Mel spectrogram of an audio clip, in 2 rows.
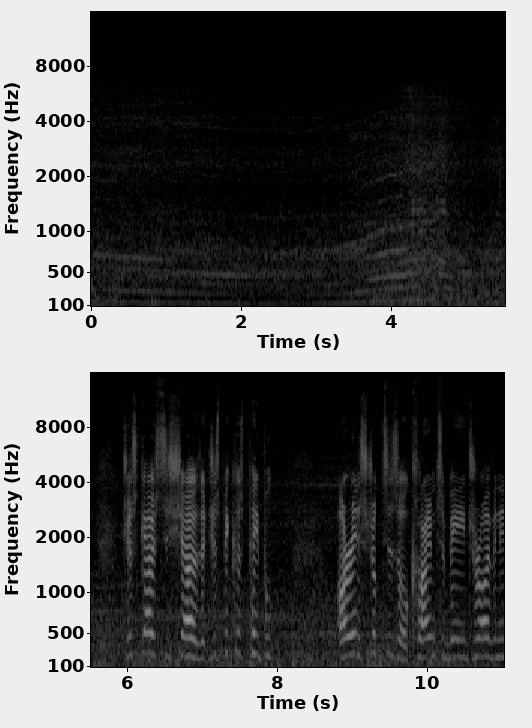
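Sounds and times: motorcycle engine accelerating: 0:03.0 - 0:06.0.

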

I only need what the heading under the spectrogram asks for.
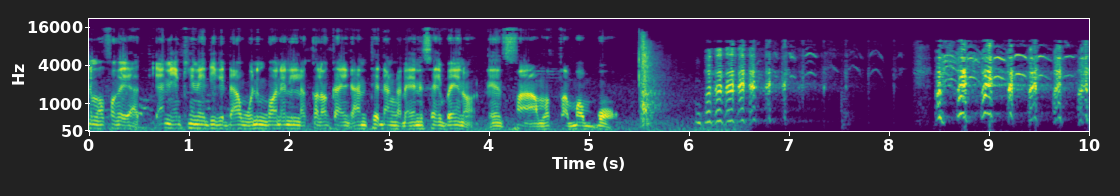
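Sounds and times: person snickering laughs: 0:06.1 - 0:10.0.

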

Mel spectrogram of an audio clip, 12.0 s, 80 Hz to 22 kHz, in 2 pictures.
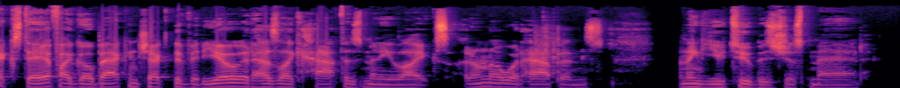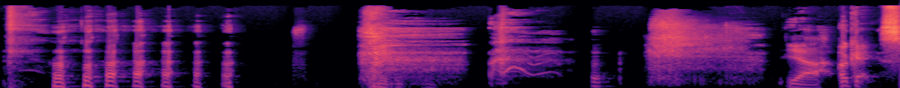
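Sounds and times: man laughing: 0:06.0 - 0:10.2
breathy sigh: 0:08.4 - 0:09.3.

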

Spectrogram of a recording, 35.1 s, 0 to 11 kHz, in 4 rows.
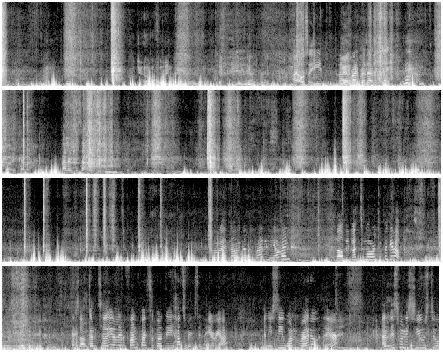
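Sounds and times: people laughing: 0:04.2 - 0:05.8, 0:26.3 - 0:27.5
shovel scraping wet gravel: 0:08.6 - 0:09.4, 0:10.0 - 0:13.6, 0:14.5 - 0:15.0, 0:26.3 - 0:27.0.

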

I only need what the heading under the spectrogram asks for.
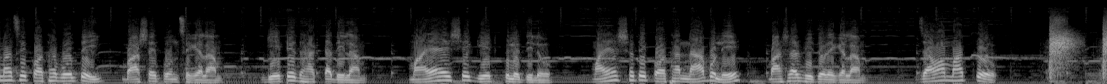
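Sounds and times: soft background music: 0:00.0 - 0:11.0
hand slapping a cheek: 0:10.4 - 0:11.0.

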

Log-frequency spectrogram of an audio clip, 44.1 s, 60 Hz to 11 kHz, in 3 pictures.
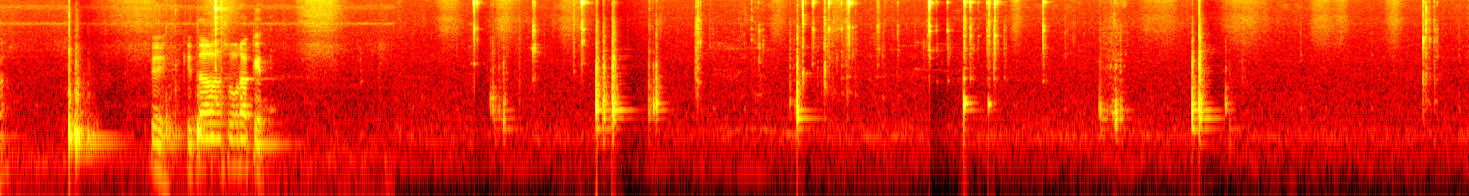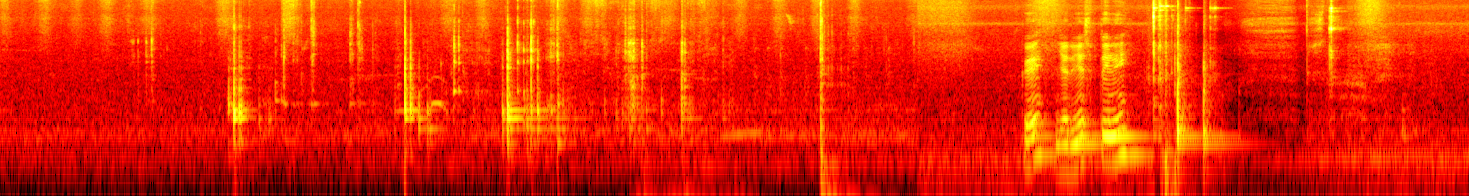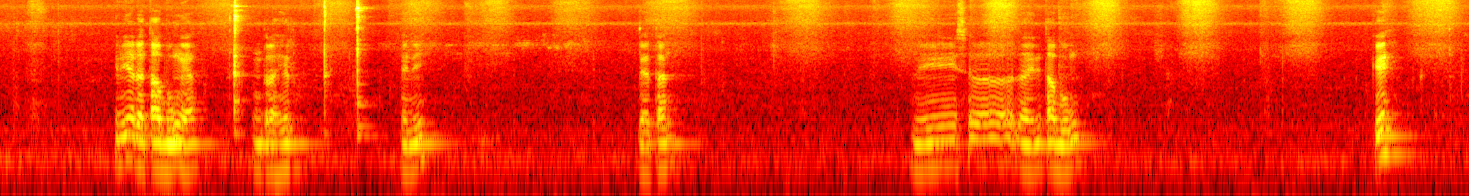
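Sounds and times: pipe fittings clinking: 0:20.8 - 0:23.8, 0:26.2 - 0:27.2.

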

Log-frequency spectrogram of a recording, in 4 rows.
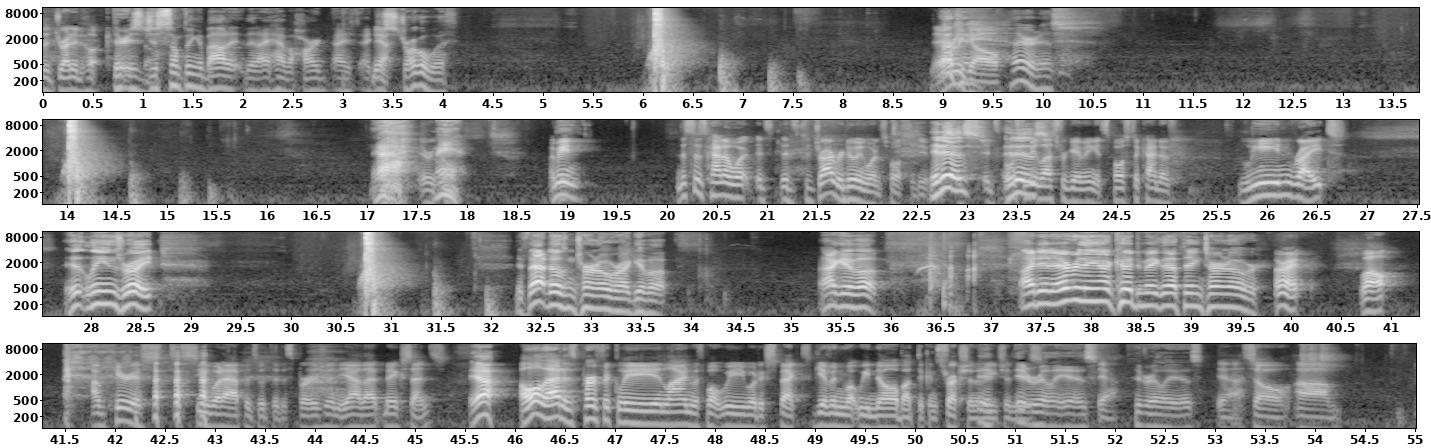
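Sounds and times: golf club swing swish: 0:06.0 - 0:06.6, 0:13.9 - 0:14.5, 0:30.6 - 0:31.2
golf club striking ball: 0:06.0 - 0:07.0.

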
